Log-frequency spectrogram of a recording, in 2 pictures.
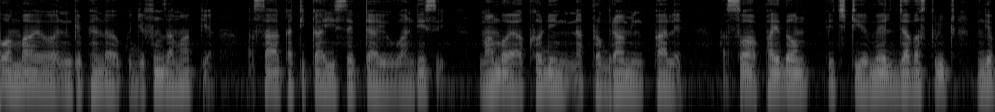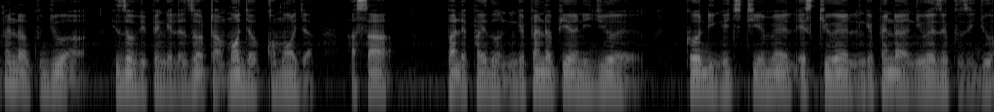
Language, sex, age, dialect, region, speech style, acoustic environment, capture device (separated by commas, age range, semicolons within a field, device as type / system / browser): Swahili, male, 18-24, Kenya - Nairobi Sheng-influenced, Kenya, focused, silence, desktop / Windows / Chrome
